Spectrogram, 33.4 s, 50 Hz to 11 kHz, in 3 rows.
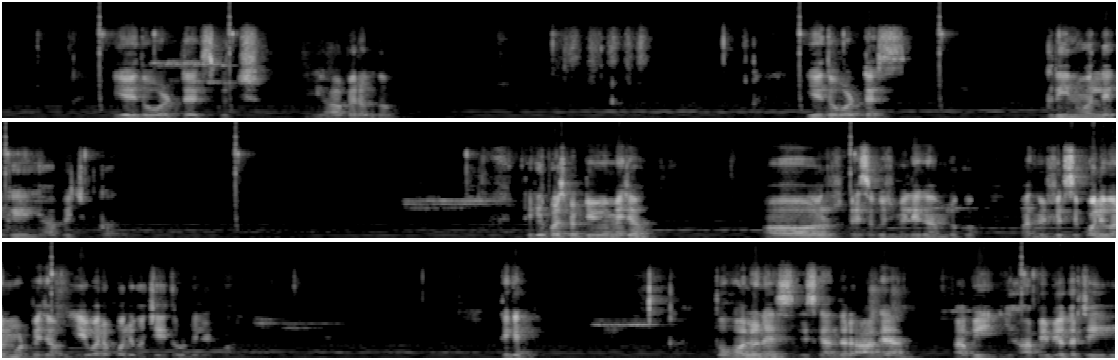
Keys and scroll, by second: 17.0 p, 22.4 4, 23.8 Delete.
